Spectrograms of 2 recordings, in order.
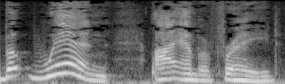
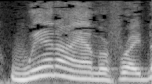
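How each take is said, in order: First: "when" stretched and stressed, said slowly. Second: Said in the usual way. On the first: Shown as a demonstration. Preacher stressing David's "when", not "if". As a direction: lean hard on "when" to contrast with "if". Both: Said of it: "not if I'm afraid".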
